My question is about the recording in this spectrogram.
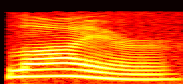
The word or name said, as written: liar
